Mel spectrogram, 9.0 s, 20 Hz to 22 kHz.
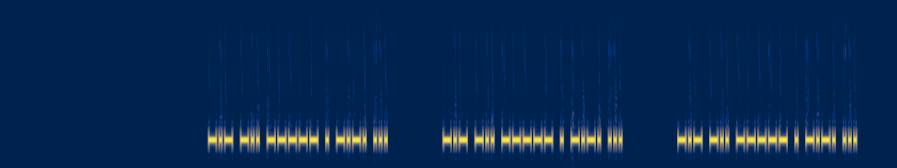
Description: Morse code, heard as a keyed tone, about 46 wpm, 700 Hz. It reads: KD0ECS KD0ECS KD0ECS
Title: USA Call Signs - 6 Characters - Repeated 3x - 45wpm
